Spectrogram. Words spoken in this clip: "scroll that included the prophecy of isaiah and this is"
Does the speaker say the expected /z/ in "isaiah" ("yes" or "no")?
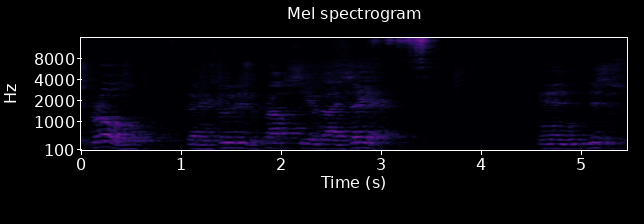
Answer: yes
